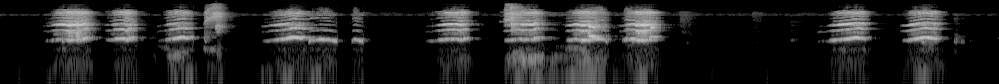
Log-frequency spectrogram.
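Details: Repeated high, harmonic screams from baby monkey Don calling out. Some cries bend upward and come in quick clusters of two or three, then a pause before two final calls.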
